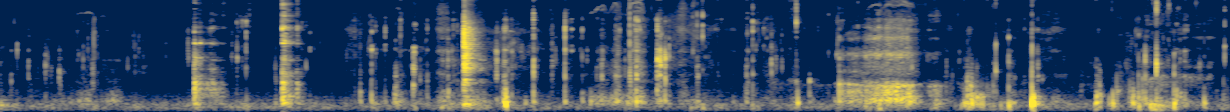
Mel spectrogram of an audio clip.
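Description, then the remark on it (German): Wet chewing of a small piece of banana, spread around the mouth before being swallowed with a sip of beer, with irregular smacking and squelching bursts, fairly quiet and steady over several seconds, with faint clinks in the background and no talking. “Nimmst es im Mund, tust es dir im, im Mund schön verteilen und noch nicht runterschlucken, dann einen Schluck Bier mit dem Bier zusammen runterschlucken.”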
